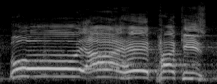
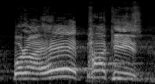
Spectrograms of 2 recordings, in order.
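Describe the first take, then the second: First: Put-on "Boy, I hate" bellowed higher and slower; louder mock shout. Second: High slow shouted hate; mock shout. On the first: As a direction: push "hate" even harder. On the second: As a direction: yell "hate" in a hammed-up rant. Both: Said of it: "be like".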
